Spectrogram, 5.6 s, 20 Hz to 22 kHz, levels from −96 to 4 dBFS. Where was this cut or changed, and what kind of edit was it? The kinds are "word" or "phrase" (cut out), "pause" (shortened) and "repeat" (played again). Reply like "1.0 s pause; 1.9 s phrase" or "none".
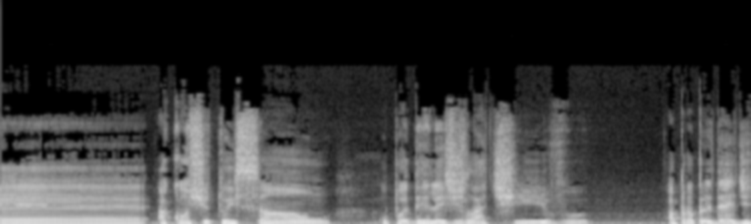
1.1 s word; 2.8 s word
